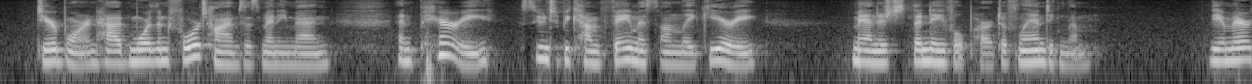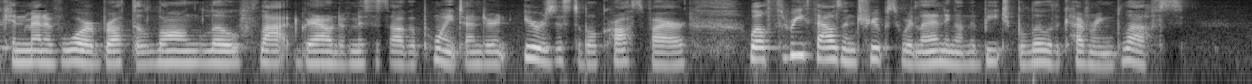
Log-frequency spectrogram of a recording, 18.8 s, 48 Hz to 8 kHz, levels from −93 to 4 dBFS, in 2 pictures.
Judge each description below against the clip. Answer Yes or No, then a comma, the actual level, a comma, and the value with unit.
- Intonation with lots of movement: No, narrow, 2.6 semitones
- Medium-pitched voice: Yes, medium, 180 Hz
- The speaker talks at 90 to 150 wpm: No, average, 180 wpm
